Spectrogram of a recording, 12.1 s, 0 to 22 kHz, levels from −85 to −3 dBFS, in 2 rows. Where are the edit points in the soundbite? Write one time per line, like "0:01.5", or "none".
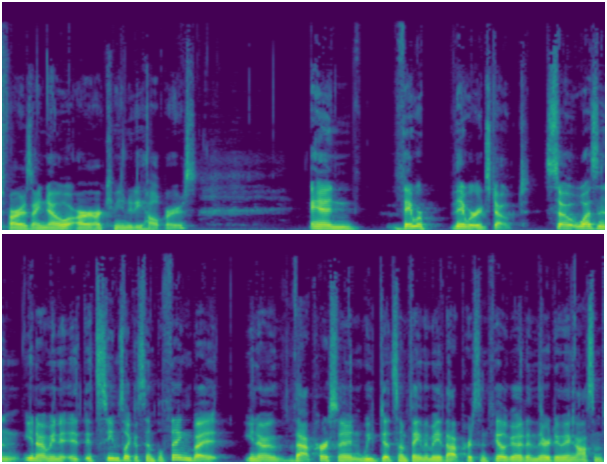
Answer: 0:04.8

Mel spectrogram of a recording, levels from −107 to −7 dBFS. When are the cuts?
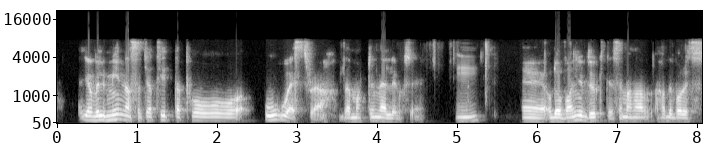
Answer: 0:04.3
0:06.2
0:06.6
0:07.1

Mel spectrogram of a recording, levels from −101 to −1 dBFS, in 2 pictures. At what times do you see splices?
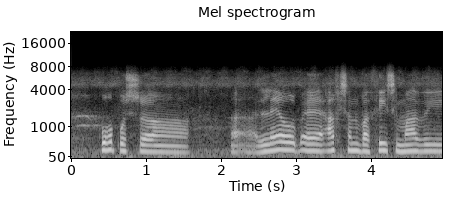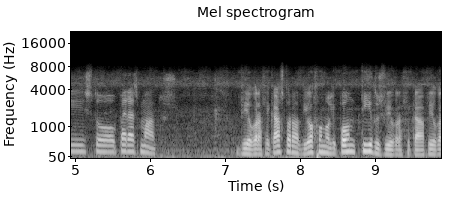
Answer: none

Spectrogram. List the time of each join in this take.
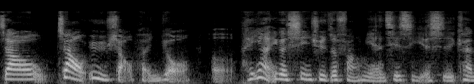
0:02.0

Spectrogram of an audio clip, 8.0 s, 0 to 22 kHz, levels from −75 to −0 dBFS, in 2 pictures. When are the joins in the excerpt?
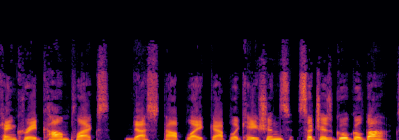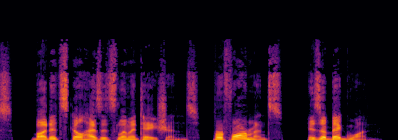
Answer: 0:04.2
0:06.1

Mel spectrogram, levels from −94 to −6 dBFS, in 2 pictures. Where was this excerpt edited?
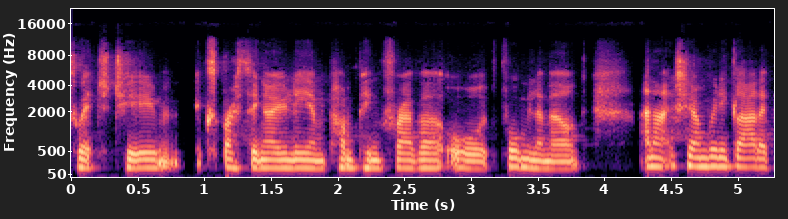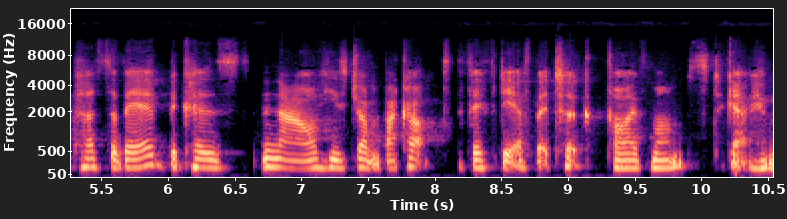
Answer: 0:06.6

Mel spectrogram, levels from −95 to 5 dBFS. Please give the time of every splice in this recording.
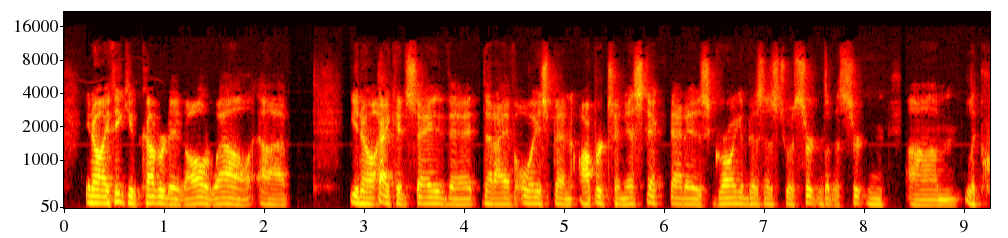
0:01.5
0:03.1
0:04.2
0:07.6
0:08.3

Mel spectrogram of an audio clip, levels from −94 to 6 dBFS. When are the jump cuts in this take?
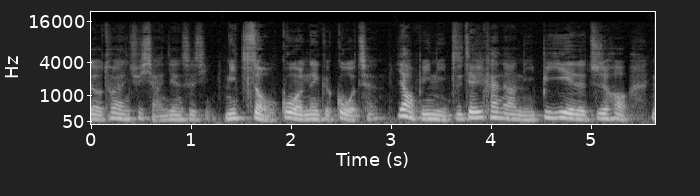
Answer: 0:01.3
0:03.0

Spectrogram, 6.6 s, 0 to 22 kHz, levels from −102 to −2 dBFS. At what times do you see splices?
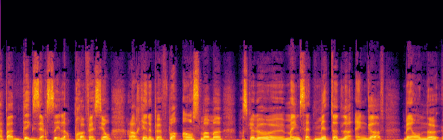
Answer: none

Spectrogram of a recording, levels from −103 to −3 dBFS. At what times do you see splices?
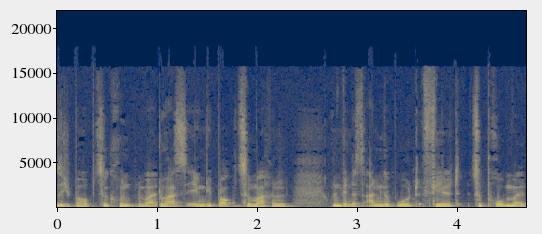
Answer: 0:01.0
0:01.8
0:02.9

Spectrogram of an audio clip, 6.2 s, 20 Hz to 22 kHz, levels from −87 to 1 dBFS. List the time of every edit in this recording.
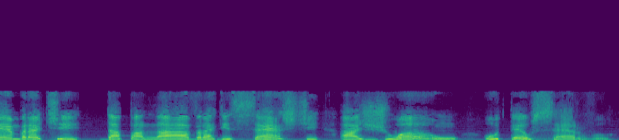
0:02.2

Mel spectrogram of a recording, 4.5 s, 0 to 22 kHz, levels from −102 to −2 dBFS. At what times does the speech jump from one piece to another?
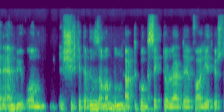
0:01.8
0:02.5
0:03.0

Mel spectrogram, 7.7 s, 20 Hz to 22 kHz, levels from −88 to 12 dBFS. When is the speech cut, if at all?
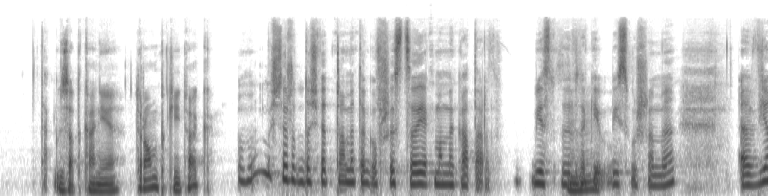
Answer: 0:01.2
0:06.1

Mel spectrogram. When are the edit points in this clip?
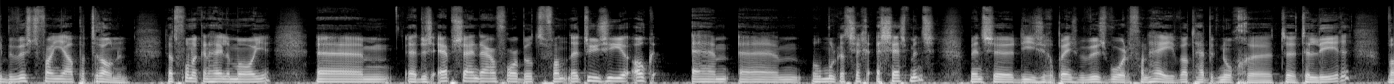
none

